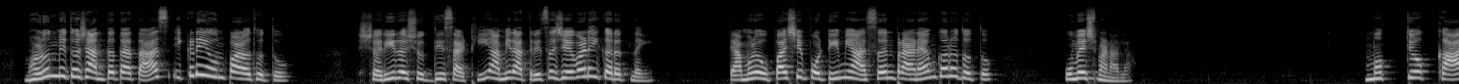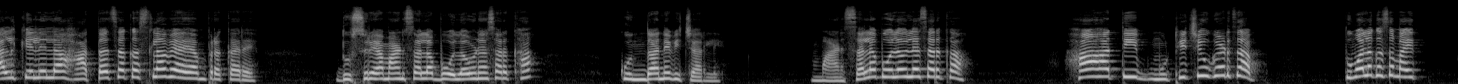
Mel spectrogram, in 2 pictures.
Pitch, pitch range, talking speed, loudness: 280 Hz, 240-330 Hz, 105 wpm, -20 LUFS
